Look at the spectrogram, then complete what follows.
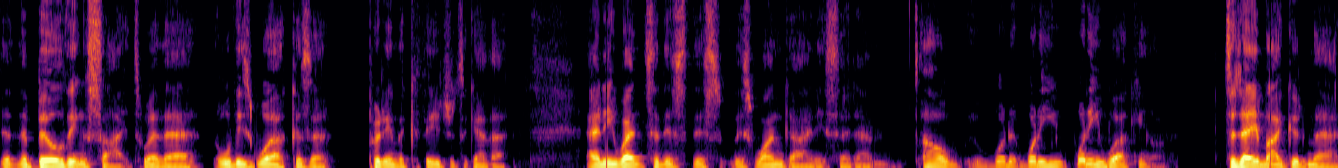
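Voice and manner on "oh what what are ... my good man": put-on old English accent. Retelling a legendary story of a man addressing a worker at the cathedral site, old English accent. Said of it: "in in his best old English accent".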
